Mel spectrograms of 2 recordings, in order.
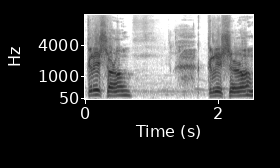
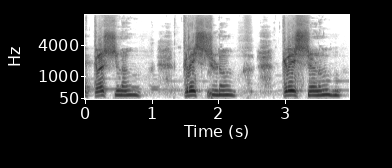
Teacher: ये जो शाह है और जो कृष्ण का आधा पेट कटा शाह है, दोनों के उच्चारण अलग हैं। ये जो शाह है ये मूर्धा से आएगा, कृष्ण, जिव्या ऊपर जाएगी तालू के पास, कृष्ण ऊपर, और वहां से जब नीचे गिरेगा तो बनेगा अड़ा, कृष्ण कृष्ण।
